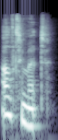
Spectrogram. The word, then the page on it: ultimate: British English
